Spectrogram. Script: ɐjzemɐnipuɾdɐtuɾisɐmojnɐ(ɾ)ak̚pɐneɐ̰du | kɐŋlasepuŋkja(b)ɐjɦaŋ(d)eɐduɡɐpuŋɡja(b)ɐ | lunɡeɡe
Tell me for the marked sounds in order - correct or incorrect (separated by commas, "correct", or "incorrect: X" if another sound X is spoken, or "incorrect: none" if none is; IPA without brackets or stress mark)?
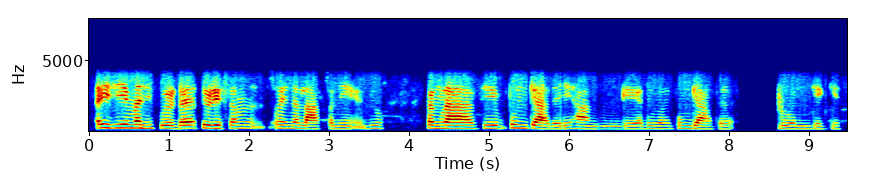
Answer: incorrect: l, incorrect: d, incorrect: ɡ, incorrect: d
